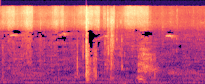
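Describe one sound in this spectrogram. Water splashes softly as a small weight drops into it.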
